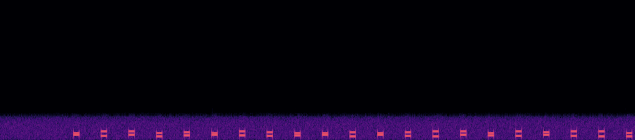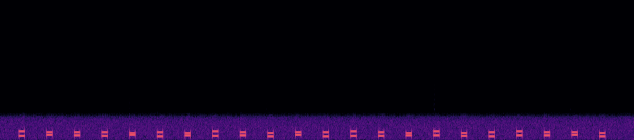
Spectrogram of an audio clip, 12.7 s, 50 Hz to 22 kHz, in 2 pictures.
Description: DTMF, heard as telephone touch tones, dialled by machine, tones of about 60 ms. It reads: *6#18*957*2*53#7606316085*27681026579429801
